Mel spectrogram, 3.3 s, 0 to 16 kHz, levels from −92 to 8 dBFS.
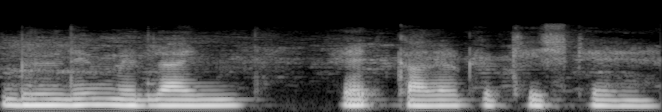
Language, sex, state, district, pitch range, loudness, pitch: Hindi, female, Arunachal Pradesh, Lower Dibang Valley, 150-160 Hz, -15 LUFS, 155 Hz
